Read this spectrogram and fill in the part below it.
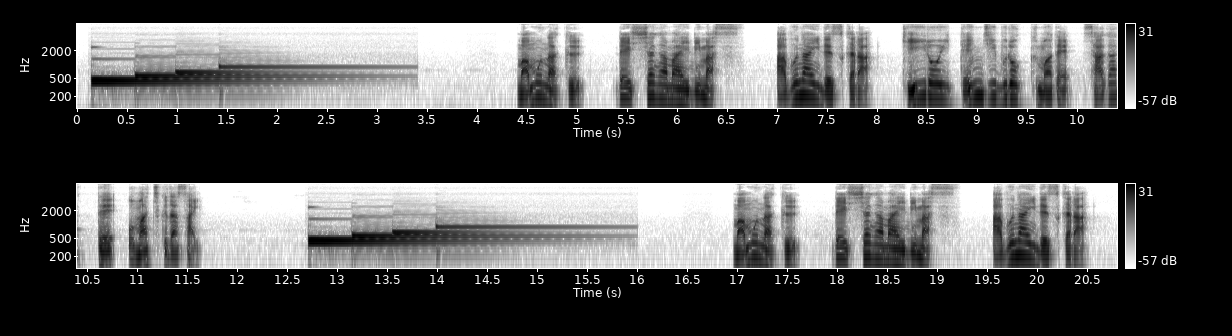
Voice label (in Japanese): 接近放送 上下とも同じ放送が流れます。; 大糸線; 松本方面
